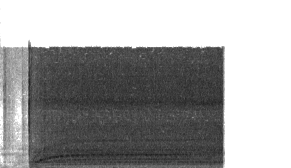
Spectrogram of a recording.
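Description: Goldair food processor motor starting up with a quickly rising whine, then running steadily as it blends hummus thinned with a little water. The sound cuts off abruptly near the end.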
